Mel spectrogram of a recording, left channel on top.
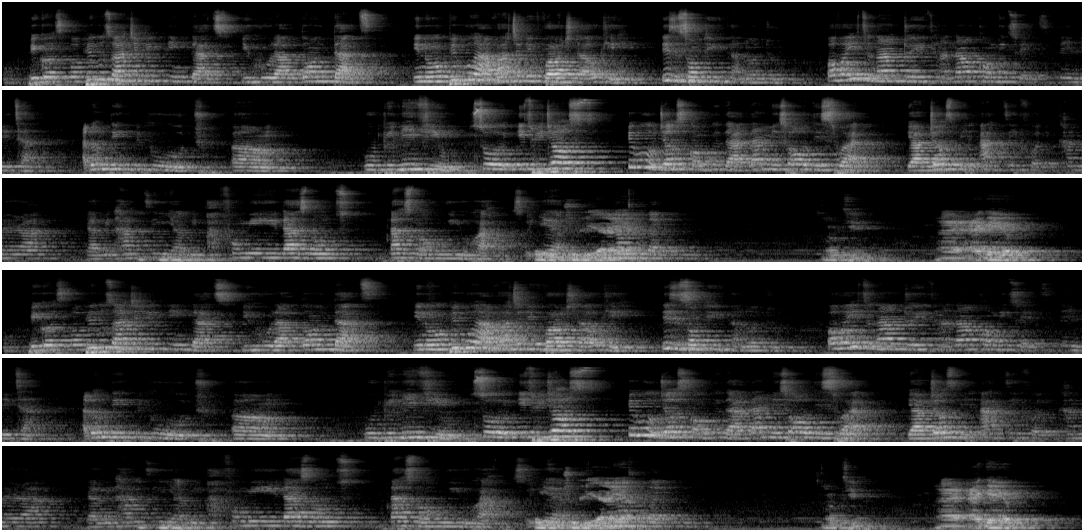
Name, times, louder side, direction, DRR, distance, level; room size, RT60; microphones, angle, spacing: voice 1, 0.3-3.5 4.1-6.2 6.6-7.8 8.3-10.3 10.6-11.1 11.6-12.8 13.1-13.5 14.4-16.7 17.1-19.4 19.8-22.0 22.4-25.1 25.5-26.5 26.8-27.2 27.7-28.5, left 1 dB, 50° left, 0 dB, 0.7 m, -26 dB
voice 2, 23.2-23.5 26.9-28.0 29.8-30.2 30.9-31.7, right 2 dB, 25° right, 2 dB, 0.4 m, -23 dB
3.9 x 2.8 x 4.2 m, 1.2 s
head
